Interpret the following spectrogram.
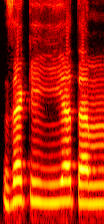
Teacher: যদিও তানভিনের উচ্চারণ হবে নুন সাকিনের মতো, কিন্তু এখানে ইকলাবের হরফ বা আসার কারণে এটা মিম দ্বারা পরিবর্তন হয়ে যাবে। তাম, তাম, তামিম দুই জবর তাম, জাকিয়াতাম।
